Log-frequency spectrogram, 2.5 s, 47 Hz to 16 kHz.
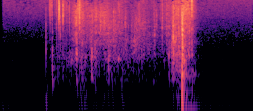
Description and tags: Book open
This is when I opened a Santa Biblia/Holy bible book up. A bit crackly. Recorded with a Sony ICD-PX333, at my house, on 5/24/17.
book, open, up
